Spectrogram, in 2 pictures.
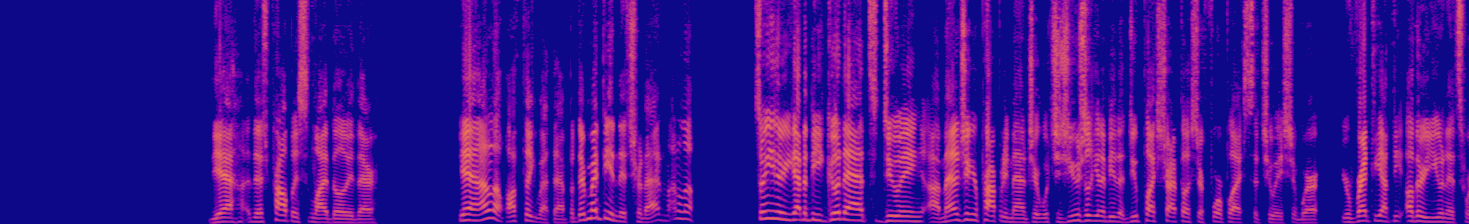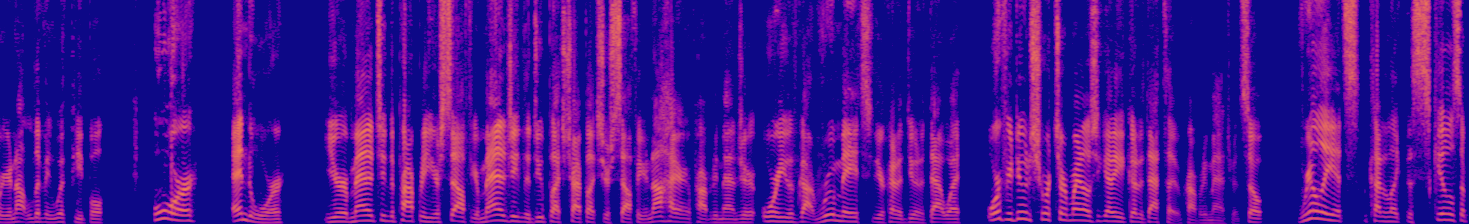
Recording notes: This was a live class recorded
